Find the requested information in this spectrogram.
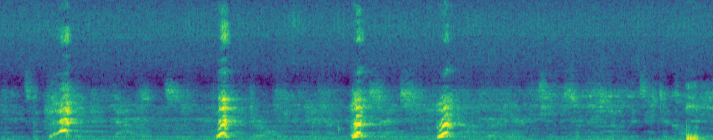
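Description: Five sharp, voiced hic sounds about one to two seconds apart in a quiet room: hiccups.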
